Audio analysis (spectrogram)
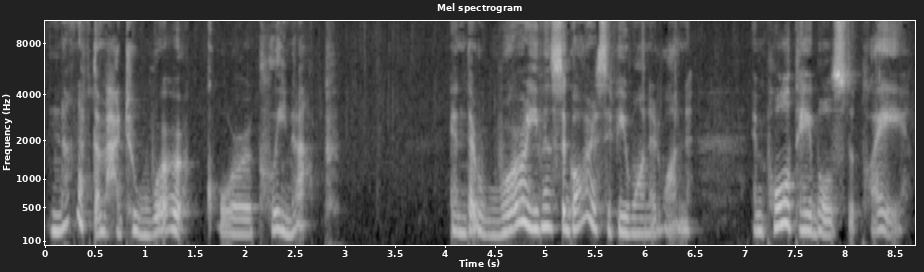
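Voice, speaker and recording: Soft, whispery woman telling a slow bedtime story. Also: mid-range voice, gravelly, husky, rough recording. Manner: slow, soothing. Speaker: ASMR storyteller. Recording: rain sounds behind the voice. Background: rain.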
